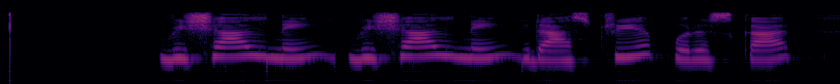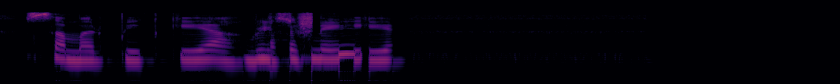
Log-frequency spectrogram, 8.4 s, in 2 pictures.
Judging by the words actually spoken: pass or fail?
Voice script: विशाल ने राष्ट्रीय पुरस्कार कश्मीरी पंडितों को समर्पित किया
fail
